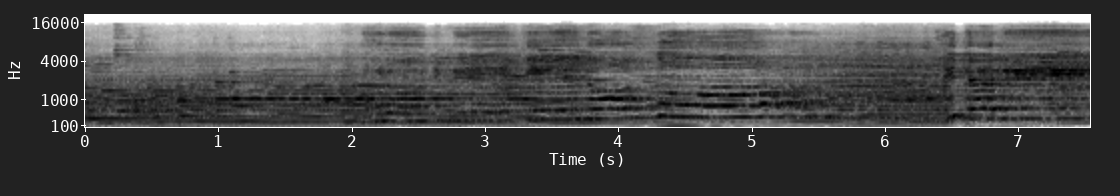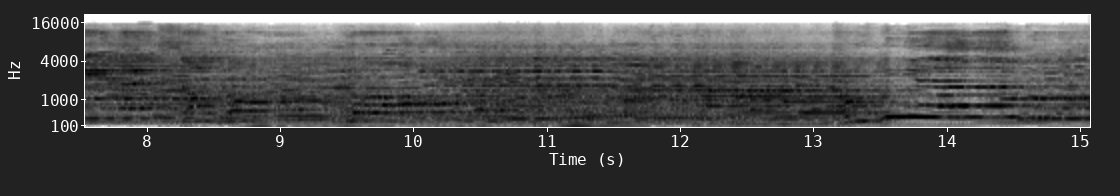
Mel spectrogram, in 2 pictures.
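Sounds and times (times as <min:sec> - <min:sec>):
string band playing: 0:00.0 - 0:15.0
woman singing: 0:02.0 - 0:05.7, 0:06.4 - 0:10.9, 0:13.2 - 0:15.0.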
